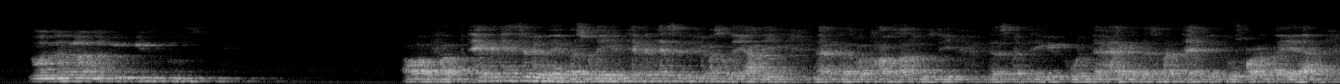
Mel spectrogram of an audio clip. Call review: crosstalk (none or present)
none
